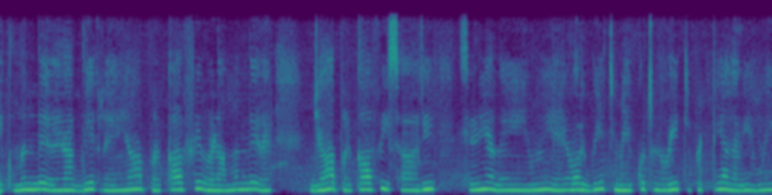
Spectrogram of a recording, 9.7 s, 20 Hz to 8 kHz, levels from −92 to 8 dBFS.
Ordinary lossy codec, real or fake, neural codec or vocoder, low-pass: none; fake; codec, 16 kHz, 2 kbps, X-Codec, HuBERT features, trained on general audio; 7.2 kHz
